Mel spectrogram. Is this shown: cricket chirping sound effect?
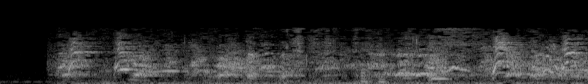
no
